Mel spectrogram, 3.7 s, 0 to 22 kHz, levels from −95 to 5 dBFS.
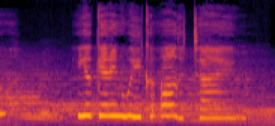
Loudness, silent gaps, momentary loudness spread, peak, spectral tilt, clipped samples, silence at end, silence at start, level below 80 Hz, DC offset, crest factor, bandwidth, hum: -20 LUFS; none; 16 LU; -6 dBFS; -3.5 dB/octave; under 0.1%; 0 s; 0 s; -64 dBFS; under 0.1%; 14 dB; 18 kHz; none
